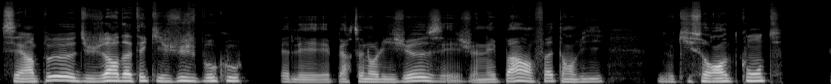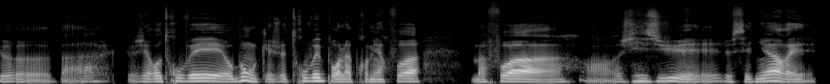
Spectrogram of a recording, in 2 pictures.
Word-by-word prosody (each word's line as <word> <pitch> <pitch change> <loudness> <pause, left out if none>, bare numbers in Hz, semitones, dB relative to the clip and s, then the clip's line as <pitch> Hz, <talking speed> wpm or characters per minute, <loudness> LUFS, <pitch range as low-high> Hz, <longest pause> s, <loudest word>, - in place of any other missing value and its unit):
c'est 145 - -2
un 135 +1 +3
peu 180 +4 +4
du 140 -2 -4
genre 170 +3 +7
d'athée 165 +1 +4
qui 155 -3 -4
juge 155 +2 0
beaucoup, 155 +2 -1 0.4
les 110 -4 -6
personnes 125 +2 -4
religieuses, 135 +6 0
et - - -9
je 135 - -11
n'ai 110 +2 -4
pas, 140 +7 +3
en 155 -4 +4
fait, 150 +2 -4
envie, 125 +2 -5 0.5
de - - -10
qu'ils 135 +3 -9
se 160 - -2
rendent 140 0 +4
compte, 165 0 0 0.5
que, 130 - -6
heu, 65 - -6
bah 135 - -10 0.3
que - - -13
j'ai 135 0 -6
retrouvé 145 +2 +2
au 125 - 0
bon 165 -1 +2
que 125 -3 -9
j'ai 125 +2 -7
trouvé 155 +6 0
pour 130 -5 +1
la 115 0 -1
1re 110 0 -5
fois 135 -1 +2 0.5
ma 130 - -6
foi, 120 -1 +4
en 160 -7 -11
Jésus 140 +3 -2
et 125 +5 -6
le 135 -2 -9
Seigneur, 130 +2 +2
et 115 +5 -5
135 Hz, 170 wpm, -21 LUFS, 125-150 Hz, 0.5 s, genre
